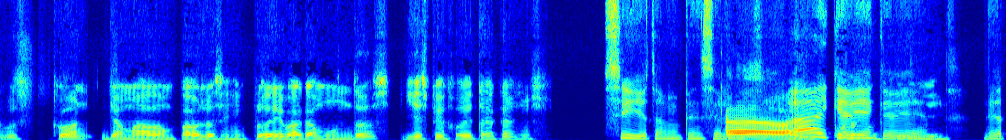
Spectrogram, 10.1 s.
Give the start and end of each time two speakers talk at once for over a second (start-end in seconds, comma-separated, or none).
7.2-9.5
